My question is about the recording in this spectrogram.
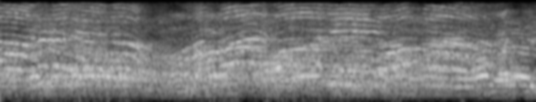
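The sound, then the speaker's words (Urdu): A large crowd chants loudly and continuously in unison, a dense wall of many voices reciting salawat together, rising and swelling slightly without a break. “محمد والے محمد بلند سلوات.”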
